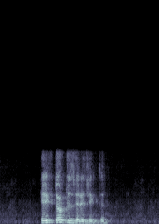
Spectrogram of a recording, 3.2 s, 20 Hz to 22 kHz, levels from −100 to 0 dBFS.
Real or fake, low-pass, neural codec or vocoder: fake; 7.2 kHz; codec, 16 kHz, 4.8 kbps, FACodec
